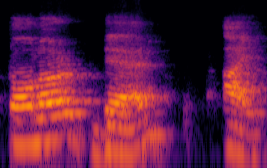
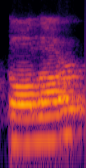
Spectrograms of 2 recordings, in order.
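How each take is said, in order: First: Taller than stretched out very slowly; slow spelled-out example. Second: Taller said out loud and punched with a rise; stressed example word. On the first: Teacher slowly dictating taller than to students. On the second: Teacher stressing taller for his students. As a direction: hit taller hard, like the key word on the board. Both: Shown as a demonstration. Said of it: "যেমন আমরা কি বলি".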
